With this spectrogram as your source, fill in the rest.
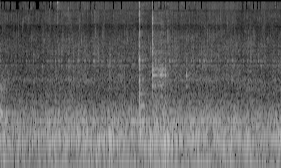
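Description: Fried chicken sizzles in a pan as curry leaves are stirred in, a steady frying crackle with a couple of sharp utensil taps partway through and no talking.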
